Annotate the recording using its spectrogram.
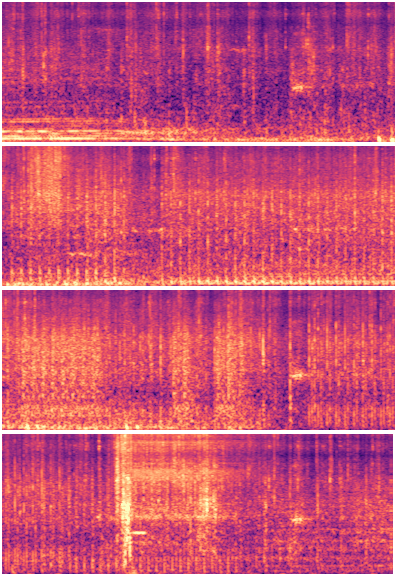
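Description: Footsteps run quickly across hard ground.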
